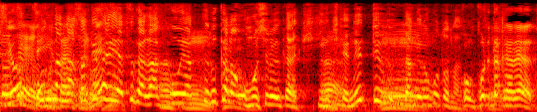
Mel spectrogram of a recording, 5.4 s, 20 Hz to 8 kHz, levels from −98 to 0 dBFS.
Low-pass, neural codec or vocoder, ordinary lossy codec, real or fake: 7.2 kHz; none; none; real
